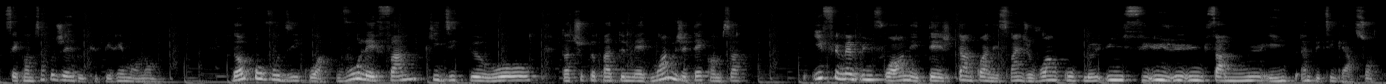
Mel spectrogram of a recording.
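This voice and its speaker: Warm low-voiced woman telling stories. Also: moderate pace, echoey room, soft background music. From Africa. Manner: animated, acts out dialogue, addresses viewers directly. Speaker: vlogger giving relationship advice. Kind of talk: casual confiding storytelling.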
